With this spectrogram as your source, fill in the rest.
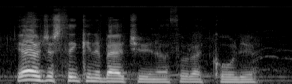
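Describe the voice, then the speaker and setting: With music in the background, a man speaks at a very fast pace with ordinary pitch variation. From England, Birmingham. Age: 50s. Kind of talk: documentary interview.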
